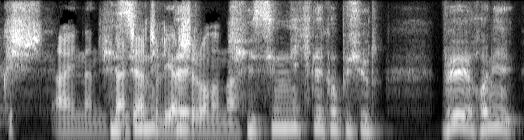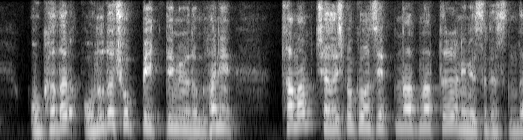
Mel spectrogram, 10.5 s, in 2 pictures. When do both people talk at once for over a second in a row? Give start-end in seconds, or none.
1.0-2.5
